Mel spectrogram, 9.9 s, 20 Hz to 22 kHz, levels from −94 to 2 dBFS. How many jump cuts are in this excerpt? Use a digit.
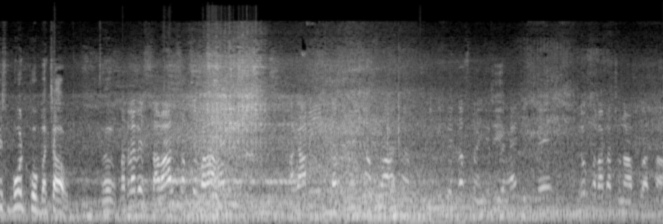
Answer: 0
